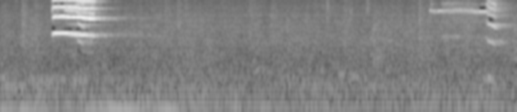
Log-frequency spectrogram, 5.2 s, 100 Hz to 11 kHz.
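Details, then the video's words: Begging long-eared owls recorded after dark near a house using a ZOOM H5 and LOM Usi Pro: an intense, high, half-second squeal at the start, silence with hiss, then a fainter drawn squeak and short note near the end. "Long-Eared Owl - Begging Call"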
